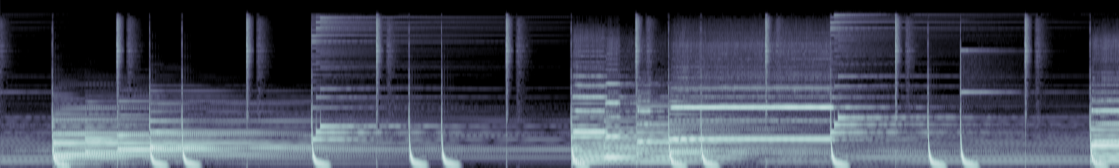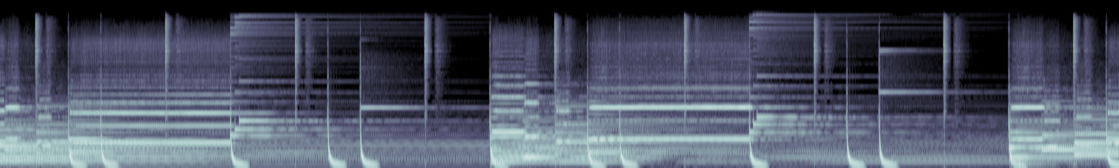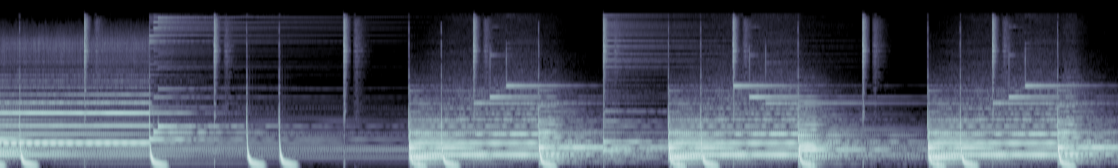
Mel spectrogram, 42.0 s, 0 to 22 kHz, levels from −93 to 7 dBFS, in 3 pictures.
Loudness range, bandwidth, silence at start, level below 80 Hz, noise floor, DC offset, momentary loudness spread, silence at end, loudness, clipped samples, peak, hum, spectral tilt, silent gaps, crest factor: 7 LU; 16 kHz; 0 s; -30 dBFS; -43 dBFS; under 0.1%; 14 LU; 0 s; -16 LUFS; under 0.1%; 0 dBFS; none; -6 dB/octave; none; 16 dB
